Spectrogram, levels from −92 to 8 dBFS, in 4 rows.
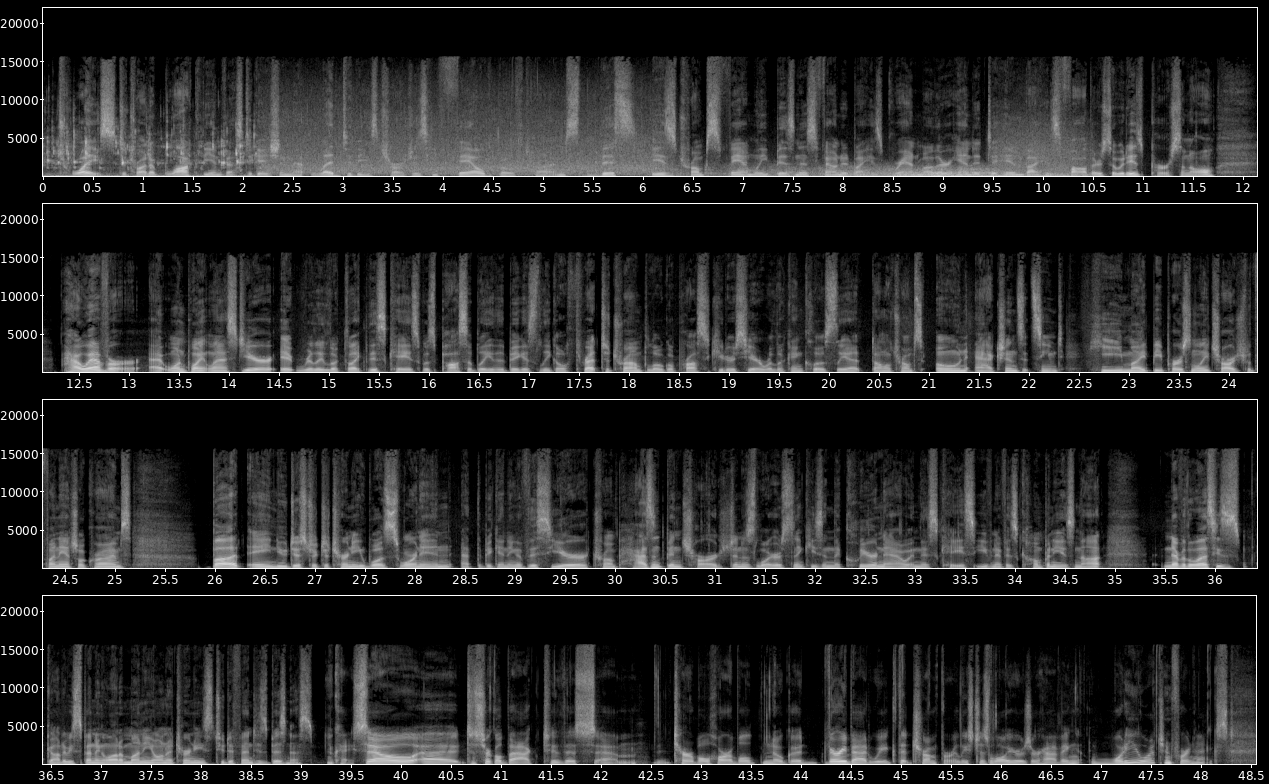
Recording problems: rain or running water; loud; until 10 s; 7 dB below the speech

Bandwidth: 15.5 kHz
